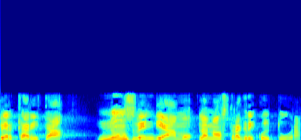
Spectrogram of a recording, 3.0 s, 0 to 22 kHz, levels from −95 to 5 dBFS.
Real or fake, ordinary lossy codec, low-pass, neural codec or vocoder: real; none; 7.2 kHz; none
